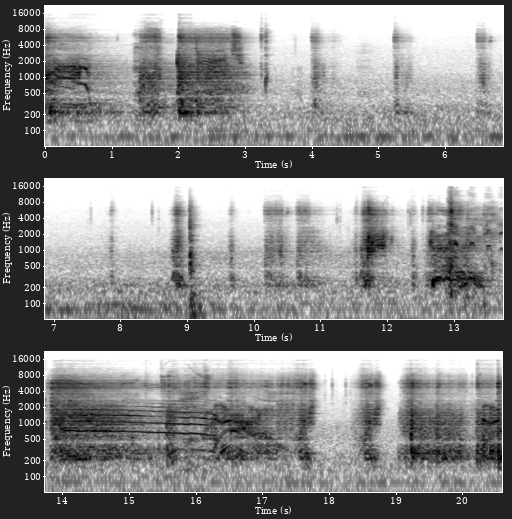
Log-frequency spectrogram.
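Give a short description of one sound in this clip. Punches and thuds from a fighting game play through a television speaker.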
